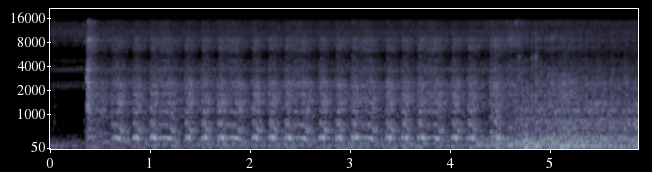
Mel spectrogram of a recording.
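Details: Mitsubishi Strada Triton GLS common-rail diesel, previously would not start without petrol, after repair: short crank then catches right away into an even diesel idle clatter; normal start.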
